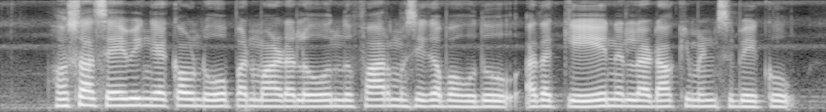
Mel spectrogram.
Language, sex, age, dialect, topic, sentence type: Kannada, male, 51-55, Coastal/Dakshin, banking, question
